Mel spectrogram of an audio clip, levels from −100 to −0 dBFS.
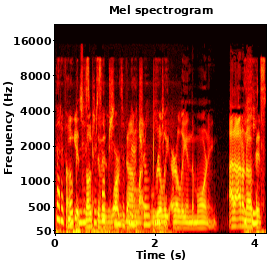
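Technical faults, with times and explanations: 0.2–1.2 s, 1.98–2.42 s and 3.95–4.22 s, speech suppressed in double talk: the echo canceller likely mistook this side's talking for loudspeaker echo and turned it down, so the speech dips by roughly 10, 5 and 15 dB in parts of each stretch.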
